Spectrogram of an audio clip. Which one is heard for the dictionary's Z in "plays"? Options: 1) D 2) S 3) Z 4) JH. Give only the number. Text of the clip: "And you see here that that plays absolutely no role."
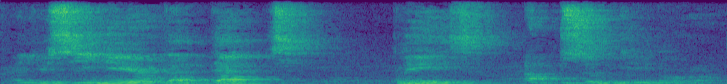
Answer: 3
